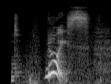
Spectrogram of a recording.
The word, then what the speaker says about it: Noice: Noice, spelled N-O-I-C-E, as we all know how to spell it. And yeah, Bruce, as opposed to noise, right?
